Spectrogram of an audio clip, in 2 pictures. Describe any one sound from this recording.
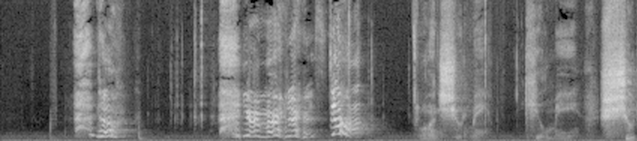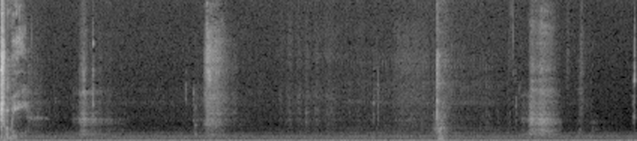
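A woman speaks tearfully and pleadingly, close by.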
